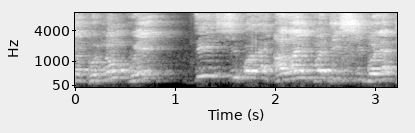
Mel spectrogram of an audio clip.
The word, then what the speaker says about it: Schibboleth: Cibolette. Il disait Cibolette. On dit Chibolette. Il n'arrive pas à dire Chibolette, il dit Cibolette.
